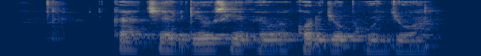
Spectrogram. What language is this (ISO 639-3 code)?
luo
